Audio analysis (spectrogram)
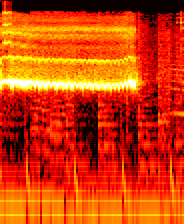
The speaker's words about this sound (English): If this were a real bit of extra time, this is when the referee blows the whistle because it's finished.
